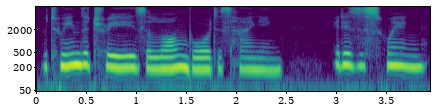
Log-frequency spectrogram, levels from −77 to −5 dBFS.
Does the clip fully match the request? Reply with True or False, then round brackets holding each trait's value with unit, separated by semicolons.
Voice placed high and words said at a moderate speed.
True (200 Hz; 165 wpm)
